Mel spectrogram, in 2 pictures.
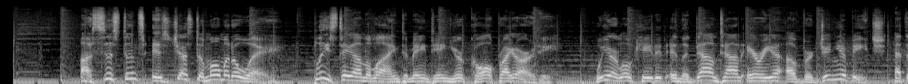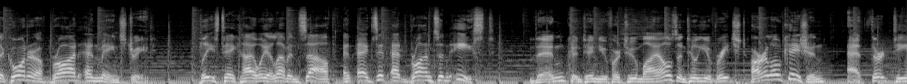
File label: Phone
